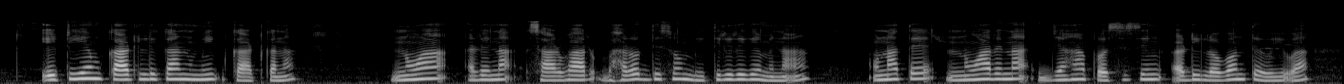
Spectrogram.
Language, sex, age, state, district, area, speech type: Santali, female, 30-45, West Bengal, Bankura, rural, spontaneous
